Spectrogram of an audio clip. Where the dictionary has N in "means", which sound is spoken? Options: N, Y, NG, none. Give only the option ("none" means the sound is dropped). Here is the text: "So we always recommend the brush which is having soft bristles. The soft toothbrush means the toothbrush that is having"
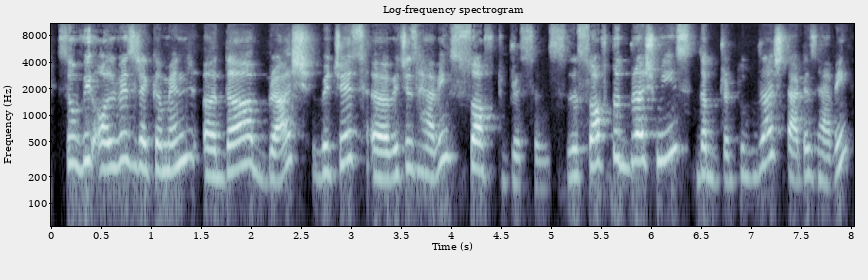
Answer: N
